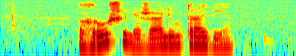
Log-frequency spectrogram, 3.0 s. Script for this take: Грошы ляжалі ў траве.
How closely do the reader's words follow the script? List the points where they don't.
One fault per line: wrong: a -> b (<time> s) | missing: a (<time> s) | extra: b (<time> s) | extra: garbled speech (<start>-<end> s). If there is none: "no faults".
no faults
